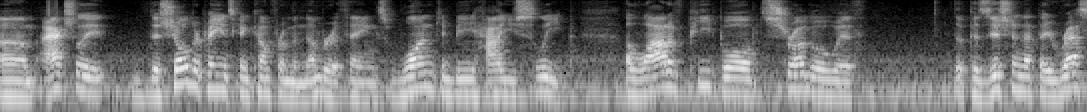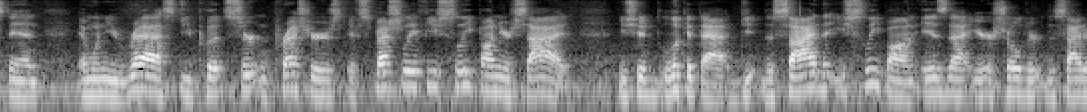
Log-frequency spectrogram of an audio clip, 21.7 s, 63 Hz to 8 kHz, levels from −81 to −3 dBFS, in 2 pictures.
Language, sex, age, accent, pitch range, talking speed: English, male, 40-59, American, 125-160 Hz, 170 wpm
